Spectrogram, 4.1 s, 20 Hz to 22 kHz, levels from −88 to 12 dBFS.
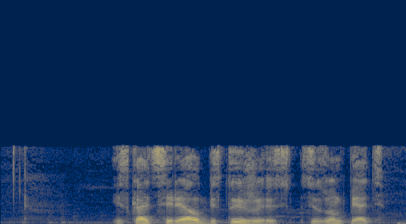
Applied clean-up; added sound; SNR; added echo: none; none; none; none.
